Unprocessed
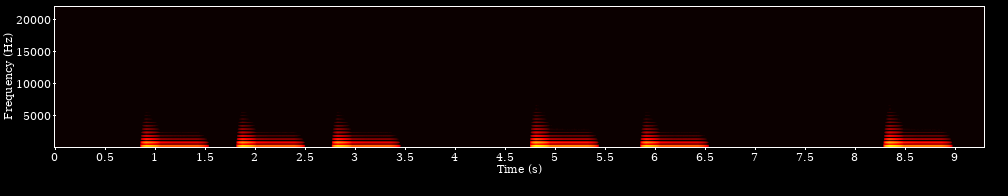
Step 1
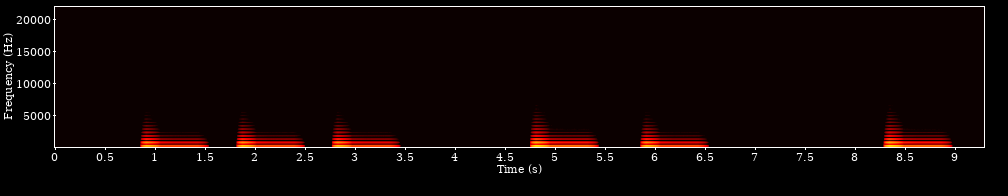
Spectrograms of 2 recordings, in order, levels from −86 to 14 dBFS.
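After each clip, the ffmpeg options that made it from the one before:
-af "lowshelf=f=210:g=-9"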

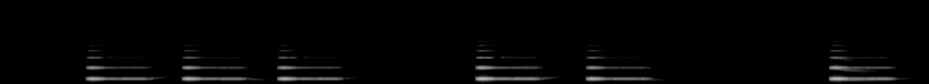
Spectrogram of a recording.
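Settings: -af "flanger=delay=8.5:depth=9.6:regen=-86:speed=0.51:shape=sinusoidal,volume=2.5dB"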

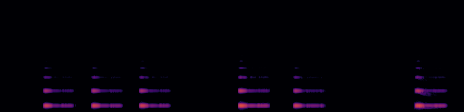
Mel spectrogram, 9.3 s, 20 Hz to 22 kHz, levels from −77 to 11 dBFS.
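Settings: -af "aeval=exprs='sgn(val(0))*max(abs(val(0))-0.00237,0)':c=same,volume=-6.5dB"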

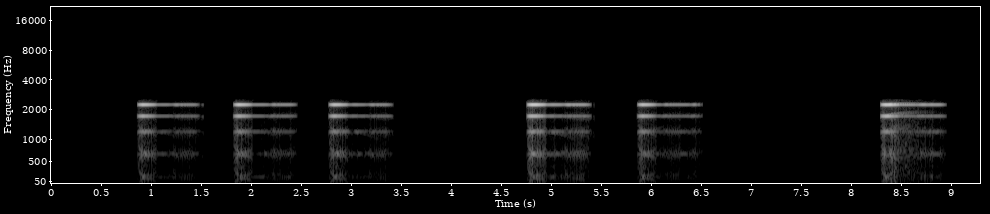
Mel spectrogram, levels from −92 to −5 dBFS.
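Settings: -af "acrusher=bits=4:mode=log:mix=0:aa=0.000001,lowpass=f=2.1k:t=q:w=0.5098,lowpass=f=2.1k:t=q:w=0.6013,lowpass=f=2.1k:t=q:w=0.9,lowpass=f=2.1k:t=q:w=2.563,afreqshift=-2500,volume=3.5dB"

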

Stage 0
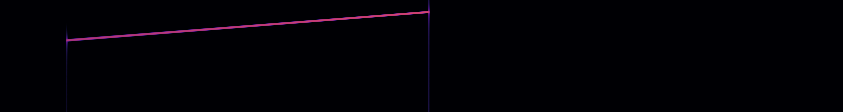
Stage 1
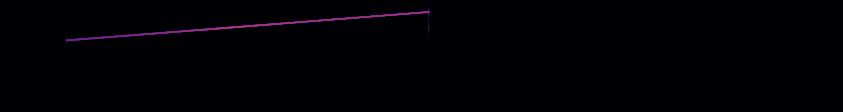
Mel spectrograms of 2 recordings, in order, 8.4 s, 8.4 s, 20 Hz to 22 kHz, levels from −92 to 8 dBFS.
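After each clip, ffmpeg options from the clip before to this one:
-af "agate=range=-8dB:threshold=-36dB:ratio=16:detection=peak,equalizer=f=7.9k:w=4.2:g=14,acompressor=threshold=-38dB:ratio=2,volume=-6.5dB"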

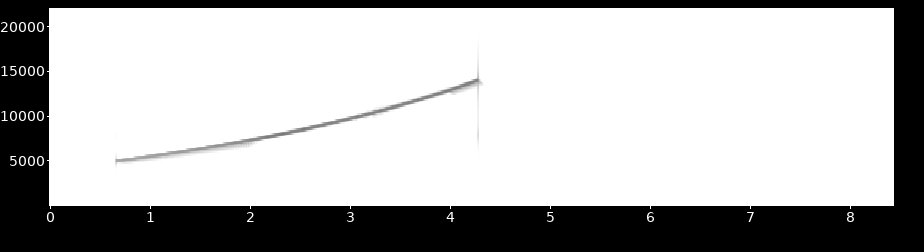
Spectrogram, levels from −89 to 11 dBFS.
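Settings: -af "flanger=delay=7.2:depth=8.7:regen=-81:speed=0.25:shape=triangular,volume=4dB"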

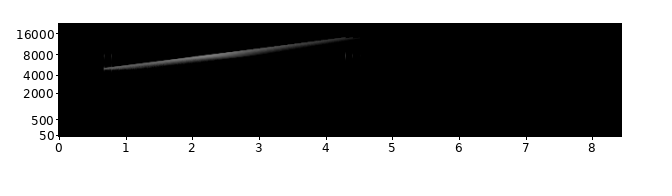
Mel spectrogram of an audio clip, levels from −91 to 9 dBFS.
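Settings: -filter_complex "[0:a]acompressor=threshold=-52dB:ratio=6,lowpass=f=7.7k:t=q:w=6.4,asplit=2[a][b];[b]aecho=0:1:111|222|333|444|555:0.562|0.231|0.0945|0.0388|0.0159[c];[a][c]amix=inputs=2:normalize=0,volume=-2.5dB"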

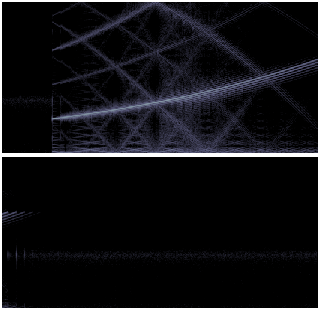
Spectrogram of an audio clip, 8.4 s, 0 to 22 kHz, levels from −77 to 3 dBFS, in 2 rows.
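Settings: -filter_complex "[0:a]aeval=exprs='if(lt(val(0),0),0.708*val(0),val(0))':c=same,asplit=2[a][b];[b]highpass=f=720:p=1,volume=30dB,asoftclip=type=tanh:threshold=-30.5dB[c];[a][c]amix=inputs=2:normalize=0,lowpass=f=5.3k:p=1,volume=-6dB,asplit=2[d][e];[e]acrusher=samples=42:mix=1:aa=0.000001,volume=-11dB[f];[d][f]amix=inputs=2:normalize=0,volume=6dB"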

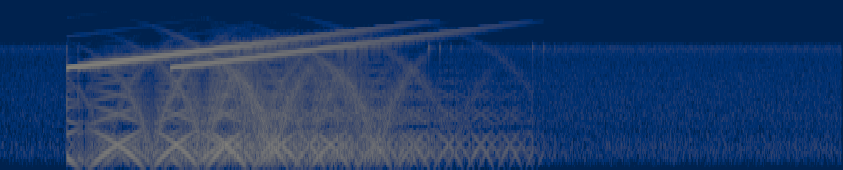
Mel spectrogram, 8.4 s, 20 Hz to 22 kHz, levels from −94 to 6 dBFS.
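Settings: -af "highpass=270,lowpass=5.1k,aecho=1:1:1038:0.631,volume=-2.5dB"

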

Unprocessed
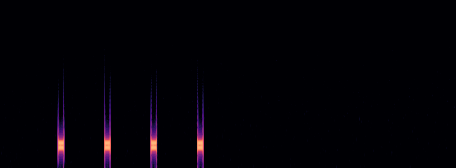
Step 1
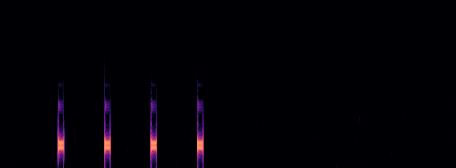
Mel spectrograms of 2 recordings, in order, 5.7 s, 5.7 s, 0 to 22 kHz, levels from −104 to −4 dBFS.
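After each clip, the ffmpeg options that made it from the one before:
-af "acompressor=threshold=-25dB:ratio=6"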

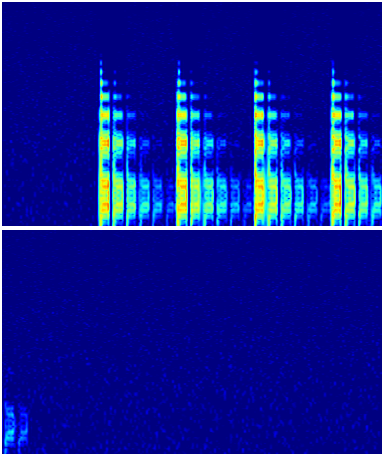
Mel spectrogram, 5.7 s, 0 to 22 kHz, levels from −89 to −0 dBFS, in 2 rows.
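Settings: -filter_complex "[0:a]aeval=exprs='0.15*sin(PI/2*5.62*val(0)/0.15)':c=same,asplit=2[a][b];[b]adelay=99,lowpass=f=840:p=1,volume=-9dB,asplit=2[c][d];[d]adelay=99,lowpass=f=840:p=1,volume=0.44,asplit=2[e][f];[f]adelay=99,lowpass=f=840:p=1,volume=0.44,asplit=2[g][h];[h]adelay=99,lowpass=f=840:p=1,volume=0.44,asplit=2[i][j];[j]adelay=99,lowpass=f=840:p=1,volume=0.44[k];[a][c][e][g][i][k]amix=inputs=6:normalize=0"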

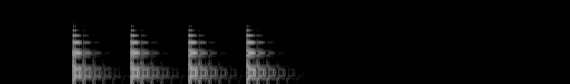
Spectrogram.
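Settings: -filter_complex "[0:a]asplit=2[a][b];[b]adelay=19,volume=-5.5dB[c];[a][c]amix=inputs=2:normalize=0"

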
